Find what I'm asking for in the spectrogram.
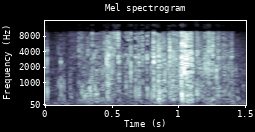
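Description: A bite into a crusty sandwich with extra aioli gives a dense, crackling crunch, a quick run of bright, crisp snaps that swells slightly in the middle and fades, with no voices.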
